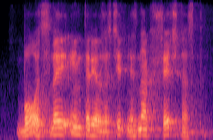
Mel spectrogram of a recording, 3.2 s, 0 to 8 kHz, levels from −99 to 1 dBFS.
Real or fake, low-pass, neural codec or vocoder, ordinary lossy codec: fake; 7.2 kHz; codec, 16 kHz, 6 kbps, DAC; Opus, 16 kbps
